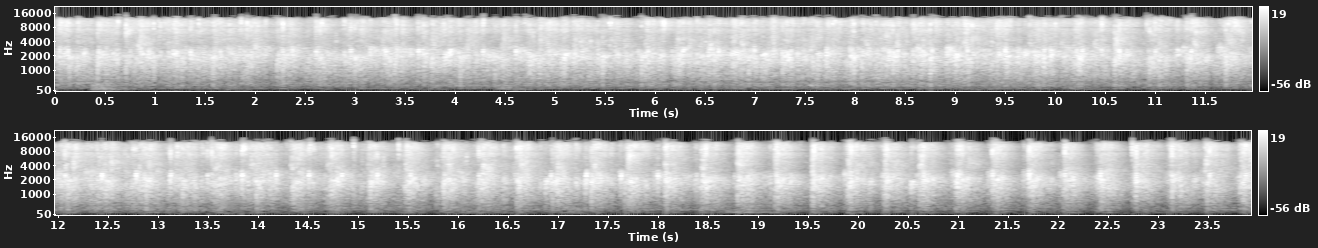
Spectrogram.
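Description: An audience applauds loudly in a large hall.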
